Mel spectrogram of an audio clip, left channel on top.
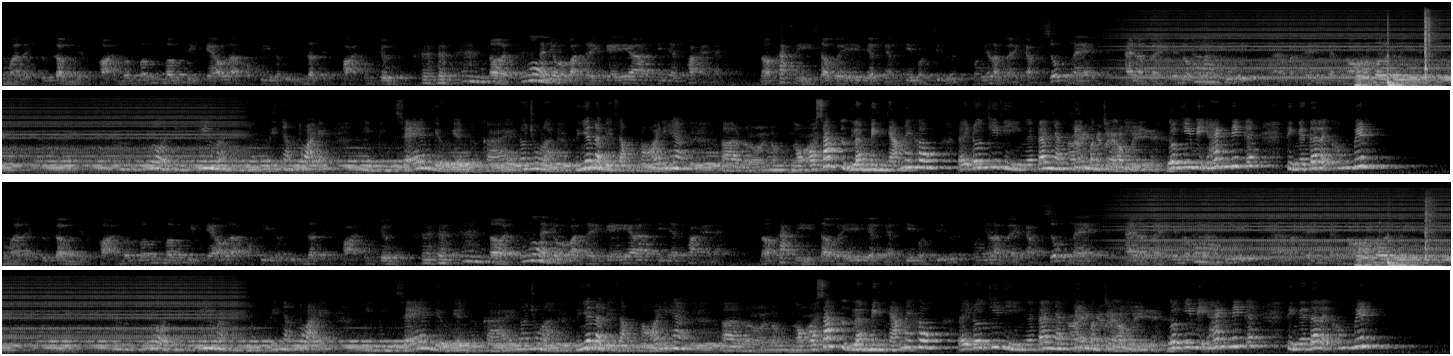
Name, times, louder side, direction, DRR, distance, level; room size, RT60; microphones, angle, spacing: voice 1, 0.0-7.2 7.6-11.0 11.2-14.6 21.9-22.7 25.1-26.2, left 1 dB, 20° left, -2 dB, 0.9 m, -37 dB
sound 1, 10.6-17.4 18.2-18.5, equal, 15° right, 0.9 m, -38 dB
sound 2, 13.5-21.9, left 2 dB, 85° left, 0.4 m, -30 dB
voice 2, 15.6-28.2, left 1 dB, 60° left, 0 dB, 1.4 m, -26 dB
7.6 x 3.2 x 4.4 m, 0.83 s
head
